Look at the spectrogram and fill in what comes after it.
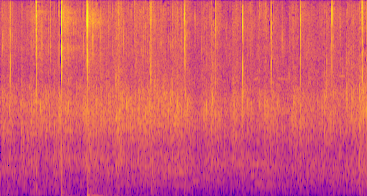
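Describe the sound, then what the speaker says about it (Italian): An audience applauds at the close of an event, with a soft, steady wash of clapping, a few sharper claps near the start, and faint voices underneath. "Applausone, dai."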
